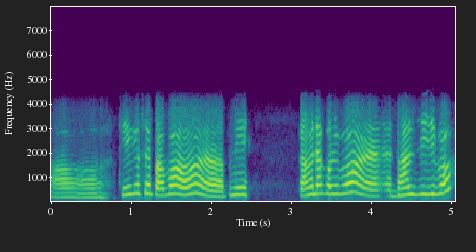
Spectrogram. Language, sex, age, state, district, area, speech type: Assamese, female, 45-60, Assam, Dhemaji, urban, conversation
